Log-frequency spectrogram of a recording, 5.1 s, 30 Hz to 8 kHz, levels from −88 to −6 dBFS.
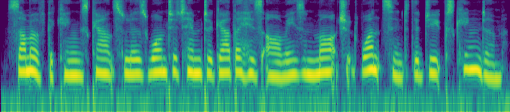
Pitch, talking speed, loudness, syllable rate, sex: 205 Hz, 225 wpm, -16 LUFS, 5.4 syllables/s, female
